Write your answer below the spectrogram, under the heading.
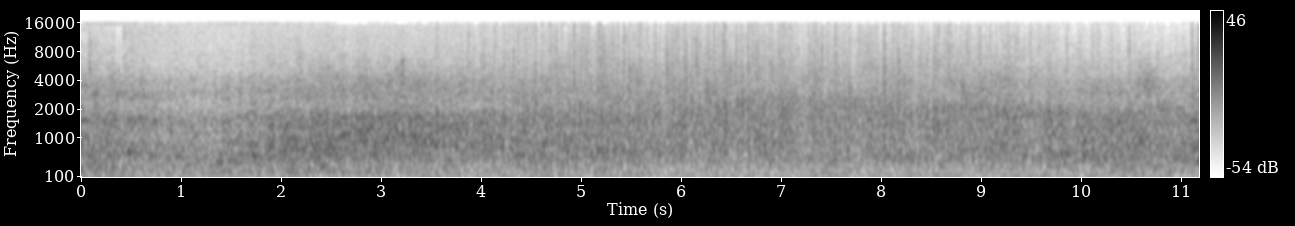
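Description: Studio audience laughing and applauding without a break.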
